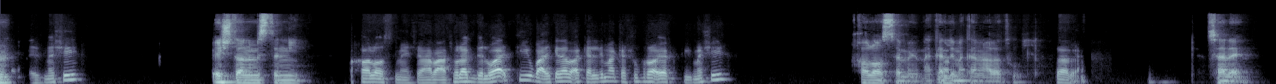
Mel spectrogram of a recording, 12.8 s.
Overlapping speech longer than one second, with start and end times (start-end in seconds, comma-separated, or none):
none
